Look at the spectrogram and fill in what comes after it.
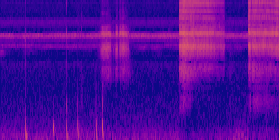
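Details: An Asiatic rhinoceros beetle (Oryctes rhinoceros) gives harsh, hissing, screaming rasps after a few soft clicks.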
